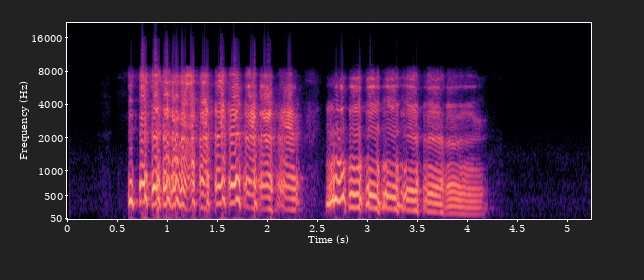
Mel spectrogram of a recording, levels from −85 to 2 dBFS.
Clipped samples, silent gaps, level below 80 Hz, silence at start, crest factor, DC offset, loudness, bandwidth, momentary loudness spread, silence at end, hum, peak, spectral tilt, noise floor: under 0.1%; none; -50 dBFS; 0.6 s; 12 dB; under 0.1%; -16 LUFS; 17 kHz; 9 LU; 1.05 s; none; -6 dBFS; -2 dB/octave; -65 dBFS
